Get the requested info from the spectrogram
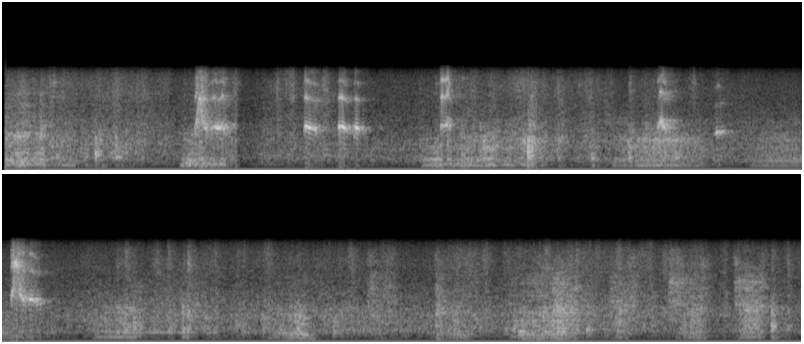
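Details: Two brown standard poodles, Coco and Skye, having fun with a toy monkey; short bursts of play noise with brief high squeaky tones near two, three and eight seconds, amid steady rustling and scuffling indoors.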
